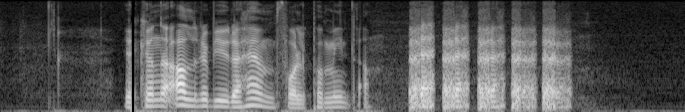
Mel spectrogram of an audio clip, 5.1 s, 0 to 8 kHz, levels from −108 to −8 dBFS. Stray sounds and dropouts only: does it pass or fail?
fail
